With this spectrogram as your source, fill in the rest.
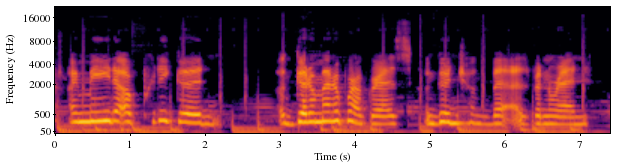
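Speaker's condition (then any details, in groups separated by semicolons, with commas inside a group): Friedreich's ataxia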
